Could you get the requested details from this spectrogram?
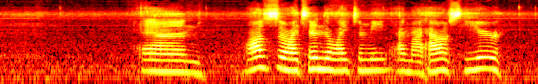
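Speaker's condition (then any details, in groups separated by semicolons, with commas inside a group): Spinal muscular atrophy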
